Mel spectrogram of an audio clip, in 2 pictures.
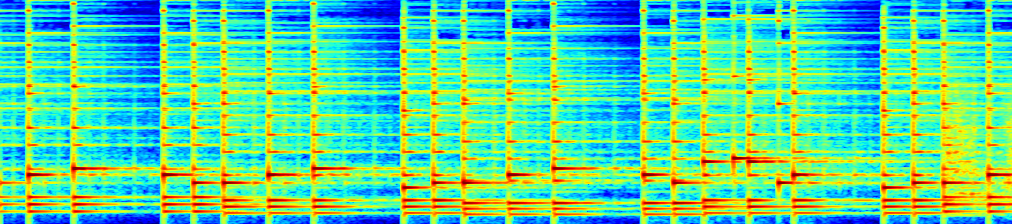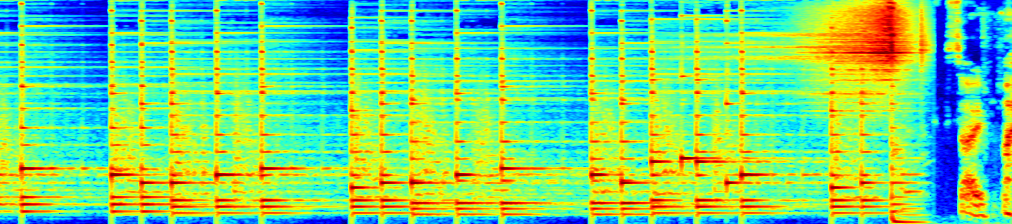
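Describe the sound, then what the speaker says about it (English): A mobile phone rings with a repeating melodic ringtone, a cycle of bright synthetic notes that recurs steadily for about twenty seconds, loud and close, ending in a brief rustle of handling. "my phone's ringing now"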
